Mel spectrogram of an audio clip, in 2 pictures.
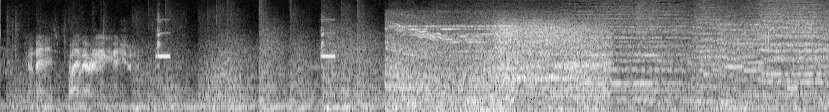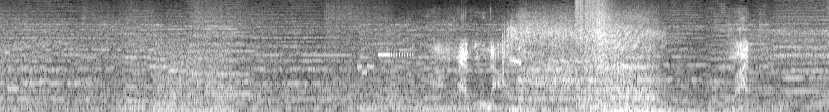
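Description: Orchestral film score with heavy timpani. Short electronic beeps sound about two and four seconds in, and a loud burst of sci-fi battle effects comes near the end.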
